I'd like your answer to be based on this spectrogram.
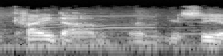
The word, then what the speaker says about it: Kwaidan: But it's K-W-A-I-D-A-N, but that's pronounced Kaidan.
